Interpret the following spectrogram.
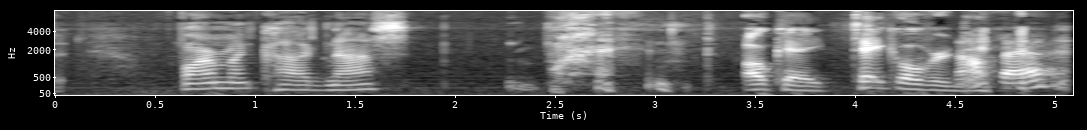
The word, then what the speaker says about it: pharmacognosy: You have a doctorate in something I had not heard of, and I'm going to try to pronounce it. Pharmacognosy. Okay, take over, Dan. Not bad. Okay. Pharmacognosy, Mark.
